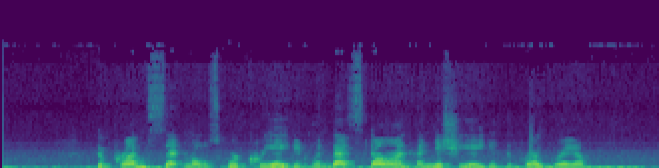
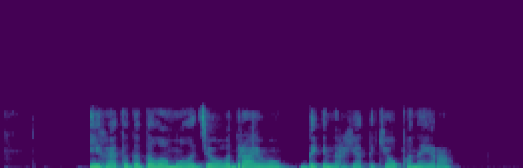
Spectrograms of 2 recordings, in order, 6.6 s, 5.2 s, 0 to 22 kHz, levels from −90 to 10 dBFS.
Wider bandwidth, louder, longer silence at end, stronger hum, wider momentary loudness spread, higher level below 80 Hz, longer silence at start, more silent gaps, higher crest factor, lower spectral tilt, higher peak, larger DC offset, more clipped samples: about the same, 9.2 kHz vs 8.4 kHz; first, -17 LUFS vs -32 LUFS; second, 0 s vs 0.75 s; neither; about the same, 10 LU vs 8 LU; first, -30 dBFS vs -64 dBFS; second, 0 s vs 0.9 s; neither; about the same, 14 dB vs 14 dB; about the same, -7.5 dB/octave vs -7 dB/octave; first, -2 dBFS vs -18 dBFS; neither; neither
